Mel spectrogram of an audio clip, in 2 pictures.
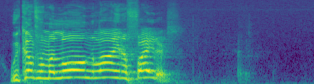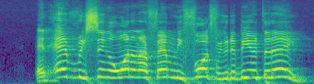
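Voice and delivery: high-pitched rallying sermon; impassioned preaching. Real, not acted. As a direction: rouse the congregation with sustained high pitch.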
